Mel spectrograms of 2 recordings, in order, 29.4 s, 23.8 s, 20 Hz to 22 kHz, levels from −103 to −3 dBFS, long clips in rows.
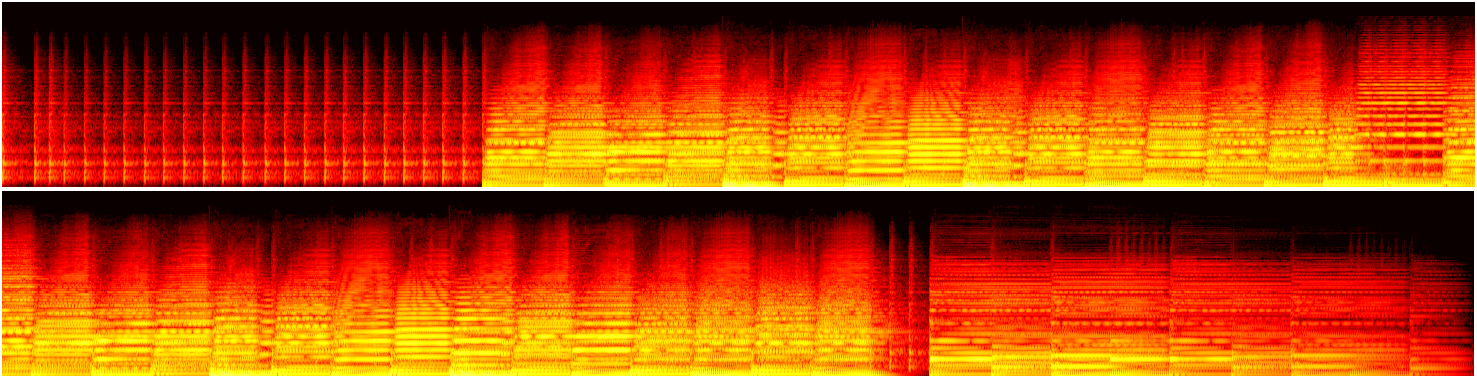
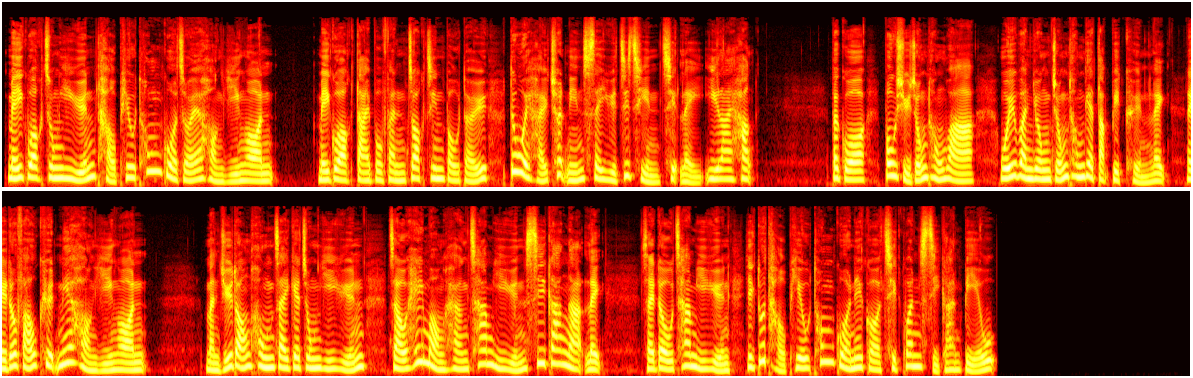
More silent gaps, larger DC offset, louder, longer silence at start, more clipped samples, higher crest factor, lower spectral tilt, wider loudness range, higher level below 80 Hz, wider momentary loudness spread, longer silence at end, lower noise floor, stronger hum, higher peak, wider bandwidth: neither; neither; second, -25 LUFS vs -16 LUFS; about the same, 0 s vs 0.05 s; neither; about the same, 18 dB vs 16 dB; first, -7.5 dB/octave vs -5 dB/octave; first, 7 LU vs 3 LU; first, -30 dBFS vs -62 dBFS; first, 12 LU vs 6 LU; second, 0.45 s vs 1.95 s; second, -52 dBFS vs under -90 dBFS; neither; second, -8 dBFS vs 0 dBFS; second, 8.6 kHz vs 15.5 kHz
